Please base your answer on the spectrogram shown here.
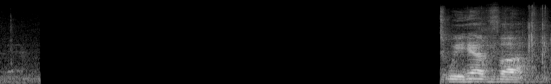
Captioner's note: silence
